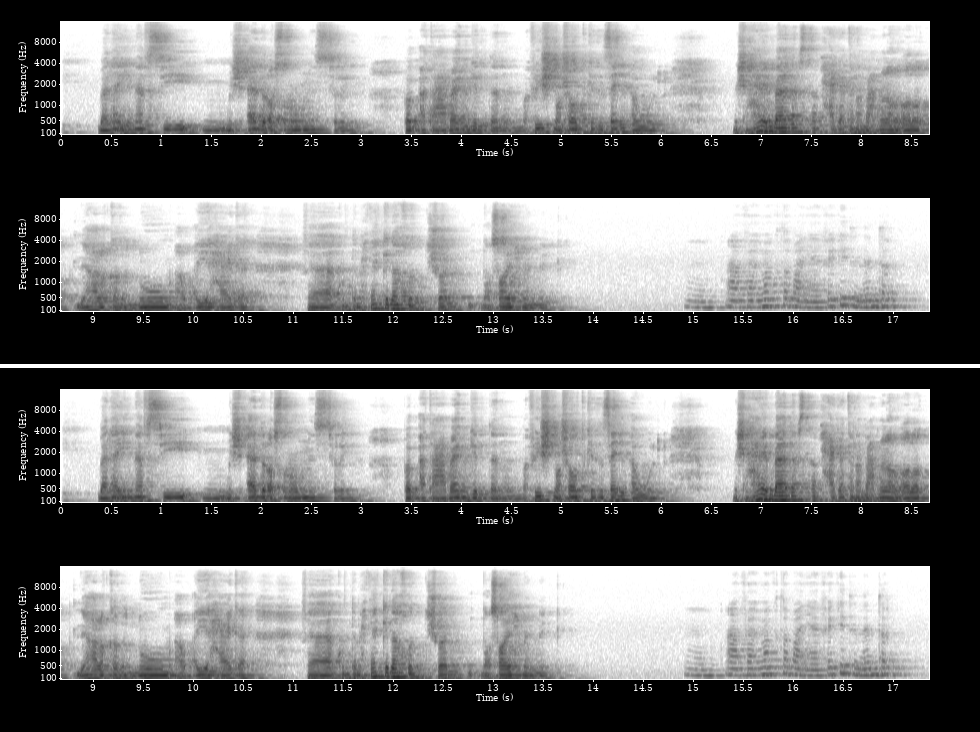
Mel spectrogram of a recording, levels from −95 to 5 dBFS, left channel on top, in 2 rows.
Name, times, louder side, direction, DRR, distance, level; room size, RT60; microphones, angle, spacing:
voice 1, 0.4-6.4 6.7-13.5, right 2 dB, 75° right, 4 dB, 1.0 m, -26 dB
voice 2, 14.9-17.0, right 1 dB, 50° right, 2 dB, 2.4 m, -41 dB
15.5 x 5.4 x 5.3 m, 0.81 s
head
